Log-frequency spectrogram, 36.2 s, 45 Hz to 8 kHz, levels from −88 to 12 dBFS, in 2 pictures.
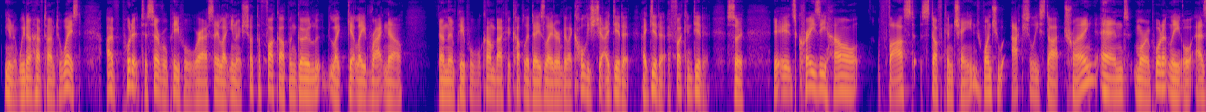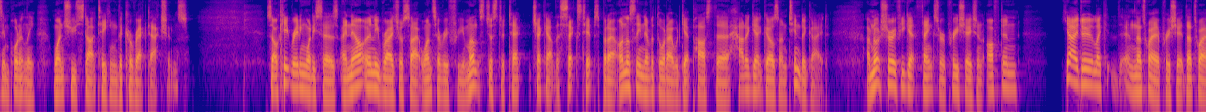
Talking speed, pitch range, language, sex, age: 240 wpm, 95-120 Hz, English, male, 30-49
